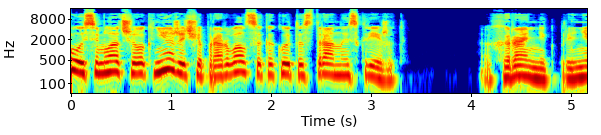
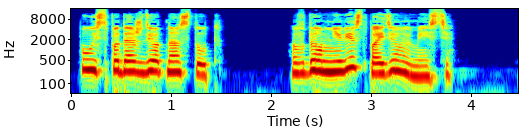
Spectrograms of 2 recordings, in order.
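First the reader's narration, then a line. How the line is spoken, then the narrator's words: Gentle command. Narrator (Russian): мягко приказала княгиня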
